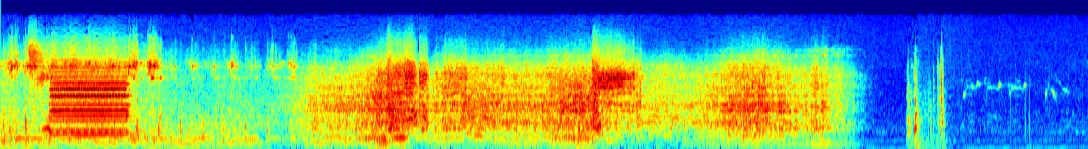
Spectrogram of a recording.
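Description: A car horn sounds once, under a second long, about half a second in. A rushing vehicle noise follows, swelling and fading, and cuts off sharply near the end. Two sharp clicks come just after, as of car doors.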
